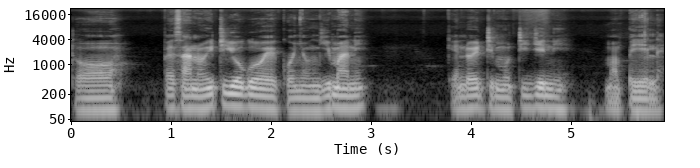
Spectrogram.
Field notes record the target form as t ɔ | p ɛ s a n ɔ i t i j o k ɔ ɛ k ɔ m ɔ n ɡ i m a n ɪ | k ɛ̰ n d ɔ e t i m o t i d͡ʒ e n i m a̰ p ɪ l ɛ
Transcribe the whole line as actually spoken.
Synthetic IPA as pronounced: t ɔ | p ɛ s a n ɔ i t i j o ɡ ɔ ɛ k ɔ ɲ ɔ ŋ ɡ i m a n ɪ | k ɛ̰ n d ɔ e t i m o t i d͡ʒ e n i m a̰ p ɪ l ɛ

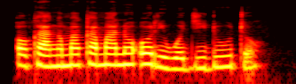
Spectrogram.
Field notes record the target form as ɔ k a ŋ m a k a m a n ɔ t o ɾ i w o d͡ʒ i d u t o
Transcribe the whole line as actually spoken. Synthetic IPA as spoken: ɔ k a ŋ m a k a m a n ɔ ʔ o ɾ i w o d͡ʒ i d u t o

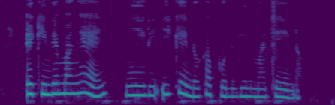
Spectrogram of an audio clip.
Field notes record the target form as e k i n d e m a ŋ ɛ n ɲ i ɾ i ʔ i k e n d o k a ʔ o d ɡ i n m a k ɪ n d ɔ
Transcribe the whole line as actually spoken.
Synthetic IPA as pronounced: e k i n d e m a ŋ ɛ ɲ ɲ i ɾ i ʔ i k e n d o k a p o d ɡ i n m a t ɪ n d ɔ

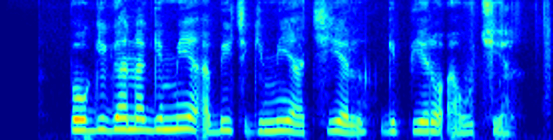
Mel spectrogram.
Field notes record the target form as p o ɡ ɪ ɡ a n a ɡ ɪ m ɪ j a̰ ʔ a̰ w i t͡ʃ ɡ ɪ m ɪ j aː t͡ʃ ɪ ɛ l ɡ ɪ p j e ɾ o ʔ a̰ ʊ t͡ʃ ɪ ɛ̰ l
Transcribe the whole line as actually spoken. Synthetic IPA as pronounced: p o ɡ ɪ ɡ a n a ɡ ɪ m ɪ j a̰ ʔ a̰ b i t͡ʃ ɡ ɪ m ɪ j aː t͡ʃ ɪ ɛ l ɡ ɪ p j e ɾ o ʔ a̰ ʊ t͡ʃ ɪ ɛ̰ l

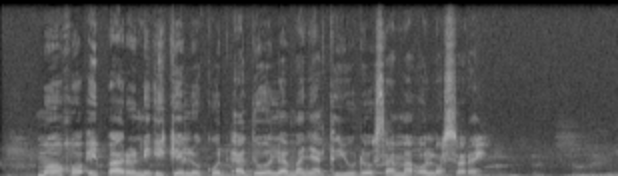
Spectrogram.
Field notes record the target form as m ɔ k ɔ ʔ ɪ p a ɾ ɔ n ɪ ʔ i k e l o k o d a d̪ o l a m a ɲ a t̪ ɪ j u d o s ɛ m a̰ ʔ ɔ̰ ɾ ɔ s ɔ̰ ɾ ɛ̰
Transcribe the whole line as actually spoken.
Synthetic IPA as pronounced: m ɔ k ɔ ʔ ɪ p a ɾ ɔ n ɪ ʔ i k e l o k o d a d̪ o l a m a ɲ a t̪ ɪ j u d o s a m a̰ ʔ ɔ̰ l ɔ s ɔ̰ ɾ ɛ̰

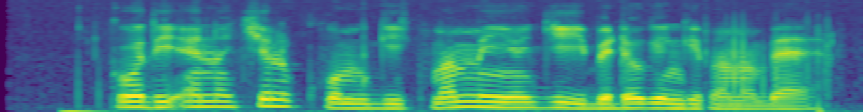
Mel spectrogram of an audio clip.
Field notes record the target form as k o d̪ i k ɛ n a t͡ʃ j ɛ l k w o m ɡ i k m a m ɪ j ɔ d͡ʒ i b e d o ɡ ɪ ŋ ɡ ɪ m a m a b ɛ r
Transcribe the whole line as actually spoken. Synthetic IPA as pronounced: k o d̪ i ʔ ɛ n a t͡ʃ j ɛ l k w o m ɡ i k m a m ɪ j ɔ d͡ʒ i b e d o ɡ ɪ ŋ ɡ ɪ m a m a b ɛ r

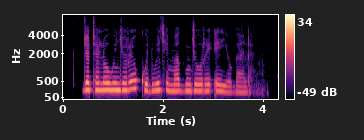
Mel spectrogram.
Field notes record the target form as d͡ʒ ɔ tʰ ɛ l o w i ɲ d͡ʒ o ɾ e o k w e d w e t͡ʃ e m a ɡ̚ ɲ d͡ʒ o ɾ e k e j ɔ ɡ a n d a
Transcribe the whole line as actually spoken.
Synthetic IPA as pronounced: d͡ʒ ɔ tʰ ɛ l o w i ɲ d͡ʒ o ɾ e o k w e d w e t͡ʃ e m a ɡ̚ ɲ d͡ʒ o ɾ e ʔ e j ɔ ɡ a n d a

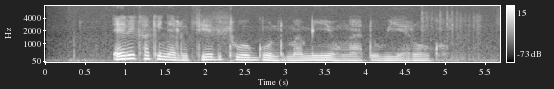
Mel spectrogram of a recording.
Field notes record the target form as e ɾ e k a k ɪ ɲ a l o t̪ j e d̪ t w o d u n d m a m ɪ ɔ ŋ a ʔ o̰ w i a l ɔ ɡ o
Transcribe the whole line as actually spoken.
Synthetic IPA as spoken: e ɾ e k a k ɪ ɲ a l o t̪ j e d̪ t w o ɡ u n d m a m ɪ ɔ ŋ a t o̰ w i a ɾ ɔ ɡ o

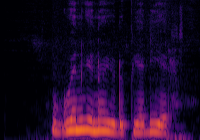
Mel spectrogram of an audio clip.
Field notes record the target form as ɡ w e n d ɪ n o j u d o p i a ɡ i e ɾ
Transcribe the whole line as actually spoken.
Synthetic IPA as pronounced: ɡ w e n ɡ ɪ n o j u d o p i a d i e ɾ

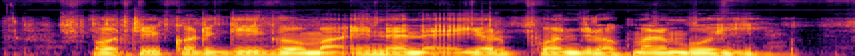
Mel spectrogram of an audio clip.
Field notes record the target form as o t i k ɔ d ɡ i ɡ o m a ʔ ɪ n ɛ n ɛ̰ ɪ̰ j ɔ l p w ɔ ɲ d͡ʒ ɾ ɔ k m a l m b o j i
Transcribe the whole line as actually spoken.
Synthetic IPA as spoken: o t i k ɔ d ɡ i ɡ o m a ʔ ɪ n ɛ n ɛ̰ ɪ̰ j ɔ l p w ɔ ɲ d͡ʒ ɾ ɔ k m a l m b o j i

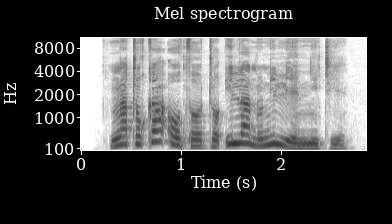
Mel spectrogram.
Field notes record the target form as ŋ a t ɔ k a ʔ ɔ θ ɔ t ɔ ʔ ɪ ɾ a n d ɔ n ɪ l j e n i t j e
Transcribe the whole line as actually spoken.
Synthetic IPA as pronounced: ŋ a t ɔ k a ʔ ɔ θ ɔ t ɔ ʔ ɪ l a n d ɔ n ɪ l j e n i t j e

